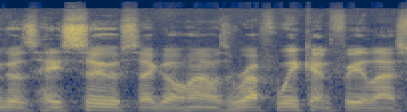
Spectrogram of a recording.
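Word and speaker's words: Jesús: Mexican people there and they love the name Jesus but they pronounce it hey soos yeah and I was okay what's your name goes hey soos I go I was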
